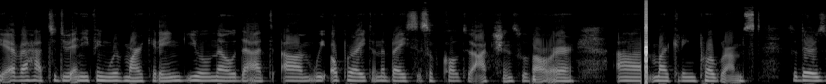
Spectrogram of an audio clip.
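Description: Speech clip with hard clipping throughout. The level is driven about 9 dB past what the signal path can pass, so a few percent of samples hit the ceiling and are sliced flat. On the waveform the loudest syllables show squared-off tops. On a spectrogram those moments smear energy as vertical haze far above the voice's own harmonics, heard as a harsh fuzz riding every louder stretch of speech. The second fault is corrupt frame muted, three sudden holes where damaged compressed frames were rejected and replaced with silence. The first runs 5.30 to 5.36 s, right after "of call to actions", the second 6.41 to 6.47 s, and the third 7.54 to 7.60 s. Each is roughly 60 ms long, which fits a run of two or three codec frames. The waveform drops abruptly to a flat line, and the spectrogram shows a clean full-band vertical gap with sharp edges, while the speech resumes on time afterward.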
